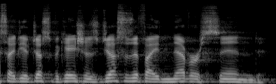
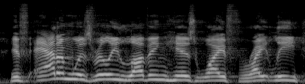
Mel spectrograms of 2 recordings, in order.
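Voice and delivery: louder, higher earnest plea, slowing on the last words; Adam pleading; 7 semitones higher, 6 dB louder than usual. Acted. Adam pleading with God to spare his wife, loud earnest plea. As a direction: beg God to spare her. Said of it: "he would have said".

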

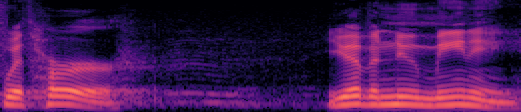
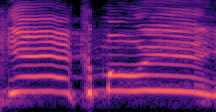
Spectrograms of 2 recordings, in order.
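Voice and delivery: much higher, bright mock welcome; welcoming coaches. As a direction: imitate the coaches waving him in. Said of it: "And they're like".

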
